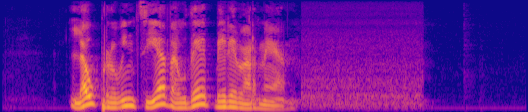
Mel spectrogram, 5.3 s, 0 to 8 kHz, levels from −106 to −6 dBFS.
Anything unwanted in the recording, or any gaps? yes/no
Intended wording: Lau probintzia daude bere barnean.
no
